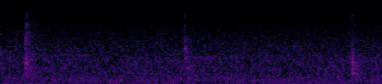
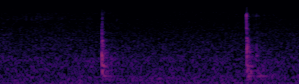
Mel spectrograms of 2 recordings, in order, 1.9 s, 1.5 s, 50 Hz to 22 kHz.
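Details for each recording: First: Mike's pendulum clock after beat adjustment by lifting one side: quiet, even tick and tock alternating at a steady pace with no limp; clock now in beat. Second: Mike's pendulum clock during beat setting, one side still too low and being lifted: faint ticks about 0.7 s apart, too few to judge; still slightly out of beat, needs a tad more adjustment.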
